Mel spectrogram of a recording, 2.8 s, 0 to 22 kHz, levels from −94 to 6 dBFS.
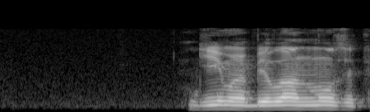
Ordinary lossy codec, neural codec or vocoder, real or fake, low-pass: none; none; real; none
